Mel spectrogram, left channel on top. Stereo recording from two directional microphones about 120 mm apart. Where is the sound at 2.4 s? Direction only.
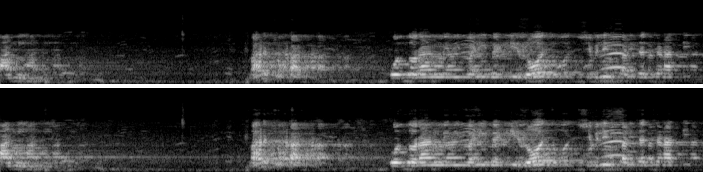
25° right (ahead or behind).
